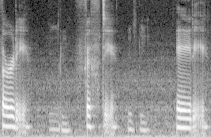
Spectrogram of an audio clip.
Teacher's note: When I pronounce the tens numbers, the T sounds more like a D, or a flap T, or the American T.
